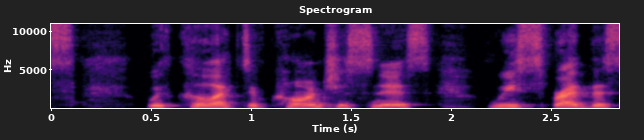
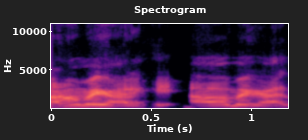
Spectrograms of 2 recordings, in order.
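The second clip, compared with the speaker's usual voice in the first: mock, dramatic, exasperated outburst; 2 semitones lower than usual. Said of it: "you just dramatic".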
